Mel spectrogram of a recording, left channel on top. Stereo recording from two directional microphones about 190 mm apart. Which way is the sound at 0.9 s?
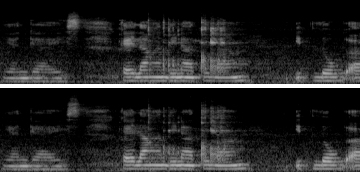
30° right (ahead or behind).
